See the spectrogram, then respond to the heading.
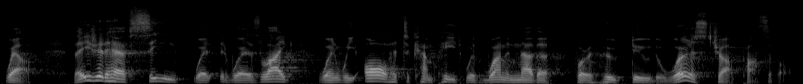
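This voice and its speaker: A man's voice: lowish voice, normal speed. Man narrating a novel in character. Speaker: audiobook narrator. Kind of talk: dramatic first-person novel reading.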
